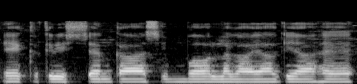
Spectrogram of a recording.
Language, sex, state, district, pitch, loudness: Hindi, male, Jharkhand, Ranchi, 125 Hz, -13 LUFS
